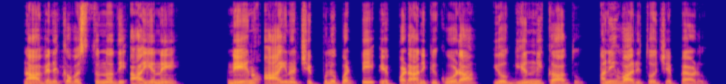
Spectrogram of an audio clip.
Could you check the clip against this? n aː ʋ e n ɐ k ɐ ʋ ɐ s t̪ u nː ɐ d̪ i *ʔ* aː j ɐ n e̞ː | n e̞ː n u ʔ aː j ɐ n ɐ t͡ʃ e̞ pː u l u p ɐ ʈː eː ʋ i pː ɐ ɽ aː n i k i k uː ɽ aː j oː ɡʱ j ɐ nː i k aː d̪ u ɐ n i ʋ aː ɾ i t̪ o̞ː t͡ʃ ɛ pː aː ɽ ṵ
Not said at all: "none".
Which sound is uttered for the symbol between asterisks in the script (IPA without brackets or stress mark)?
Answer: ʔ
